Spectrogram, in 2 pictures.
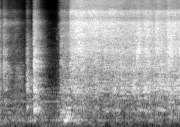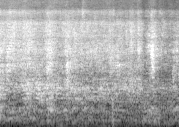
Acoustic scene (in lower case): restroom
